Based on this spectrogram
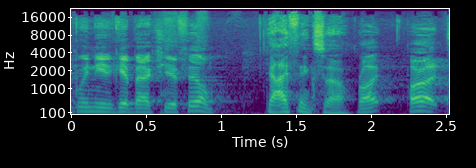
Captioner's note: none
